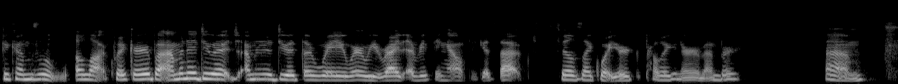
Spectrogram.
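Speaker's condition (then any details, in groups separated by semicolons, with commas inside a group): No condition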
